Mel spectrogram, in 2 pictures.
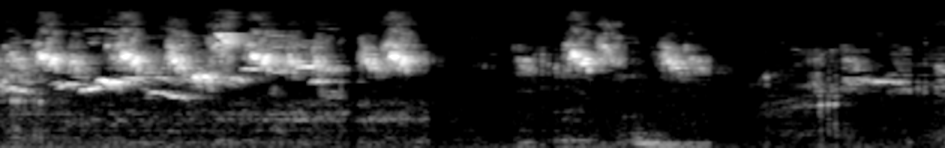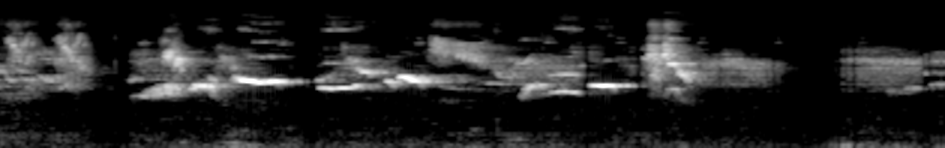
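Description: Small birds chirping and singing in quick, high twittering phrases with short gaps, fairly faint.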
